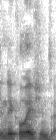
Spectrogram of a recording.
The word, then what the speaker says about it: Nicolaitans: You hate the Nicolaitans. I pronounce it Nicolaitan, which is, I think, how most people pronounce it. It's not exactly how it's spelled. Nicolaitans.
